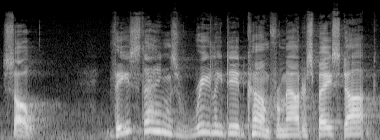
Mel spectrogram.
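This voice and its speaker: A man plays a folksy survivalist in an audio drama, blunt but friendly. His voice is creaky and gravelly, a little high for a man. It rings with long reverb, as in an empty hallway. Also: very animated, slow, a bit bright, heavily acted. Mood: blunt, curious. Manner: folksy, colloquial, plain-spoken.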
